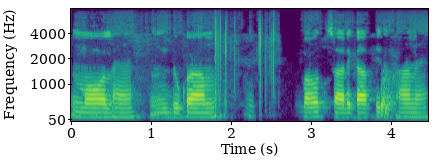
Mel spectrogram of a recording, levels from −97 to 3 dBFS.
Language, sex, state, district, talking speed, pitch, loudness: Hindi, male, Bihar, Araria, 120 wpm, 120 Hz, -15 LUFS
